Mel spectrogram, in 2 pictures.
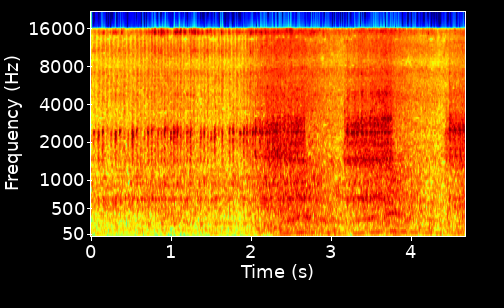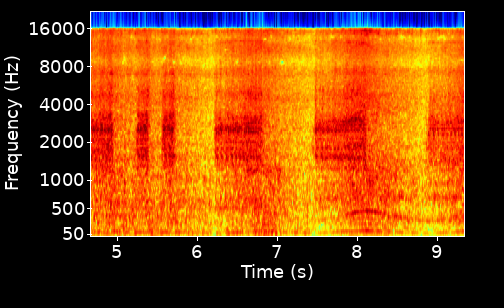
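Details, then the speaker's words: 2005 Mitsubishi L200 Strada GLS 4x4 double cab, first generation, 2500cc 4D56 diesel; several smooth revs rising evenly with no knock or rattle and no hesitation; healthy engine. "ya kita coba dengarkan suara mesinnya ini pemirsa suara mesin dari Mitsubishi Strada L200"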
